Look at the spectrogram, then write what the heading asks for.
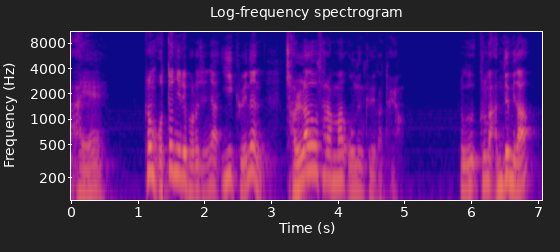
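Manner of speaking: ordinary talk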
